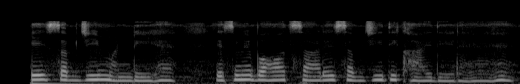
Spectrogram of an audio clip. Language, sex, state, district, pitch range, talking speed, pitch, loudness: Hindi, male, Bihar, Samastipur, 175-210 Hz, 140 wpm, 195 Hz, -32 LUFS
